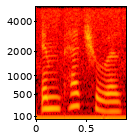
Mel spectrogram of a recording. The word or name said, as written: impetuous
